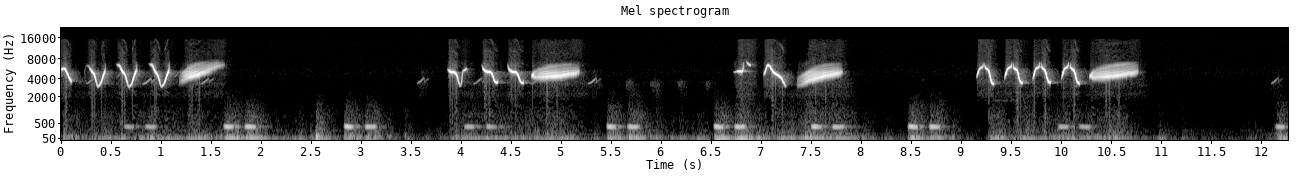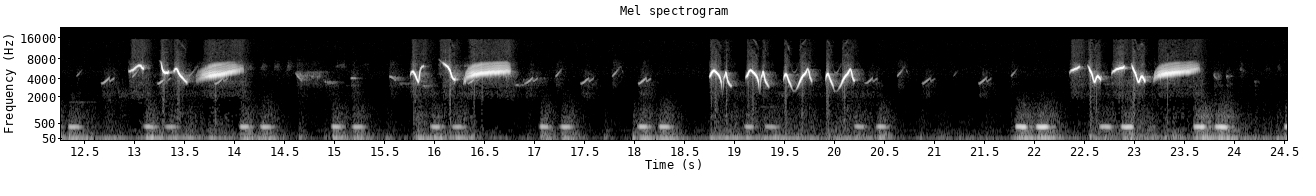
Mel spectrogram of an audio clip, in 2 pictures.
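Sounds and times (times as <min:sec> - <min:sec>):
eastern crowned warbler singing: 0:00.0 - 0:02.1, 0:02.8 - 0:10.9, 0:12.1 - 0:24.5
low paired hoots of another bird: 0:00.0 - 0:02.1, 0:02.8 - 0:10.9, 0:12.1 - 0:24.5.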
